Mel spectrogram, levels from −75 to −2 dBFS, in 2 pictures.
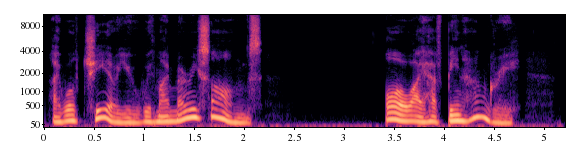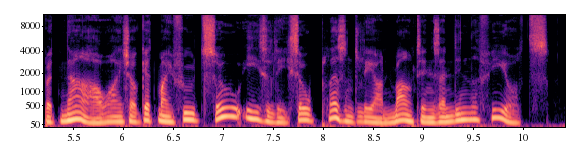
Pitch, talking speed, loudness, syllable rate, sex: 125 Hz, 175 wpm, -18 LUFS, 4.4 syllables/s, male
